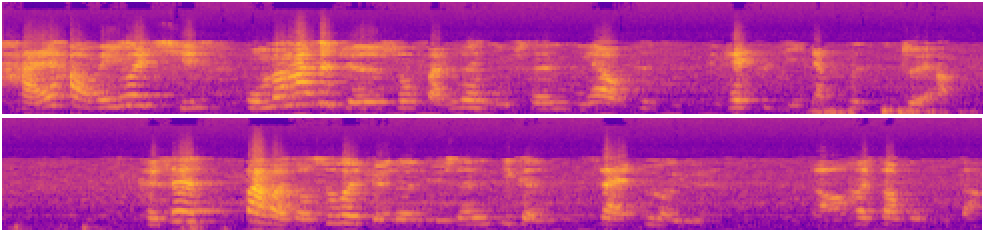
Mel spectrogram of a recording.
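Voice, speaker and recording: A woman with a high pitch talks at a moderate pace, leaving long, frequent pauses. Her pitch swings very widely, with big swings in loudness. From Taiwan. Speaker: SAP consultant. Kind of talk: interview. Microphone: too quiet at first.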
